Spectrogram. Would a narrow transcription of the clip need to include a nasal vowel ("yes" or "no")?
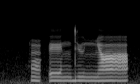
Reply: yes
